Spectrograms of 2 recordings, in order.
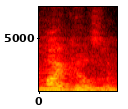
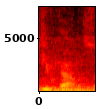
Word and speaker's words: Michaelis: You think, oh, it looks like Michael's, it's Michaelis. I even searched for it. It's pronunciation, it's Michaelis. I used to say Michael's, it's Michaelis.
